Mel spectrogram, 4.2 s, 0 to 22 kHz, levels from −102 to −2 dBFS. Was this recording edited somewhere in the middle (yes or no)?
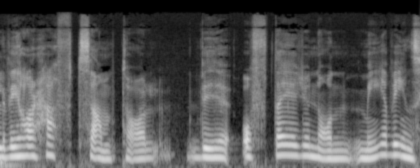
no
